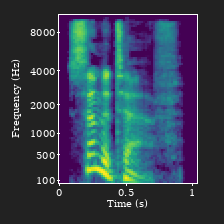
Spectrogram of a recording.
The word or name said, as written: cenotaph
